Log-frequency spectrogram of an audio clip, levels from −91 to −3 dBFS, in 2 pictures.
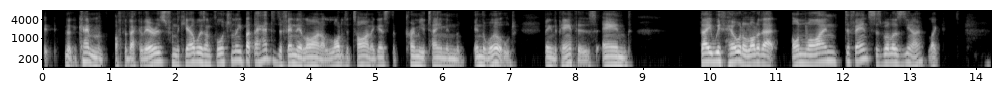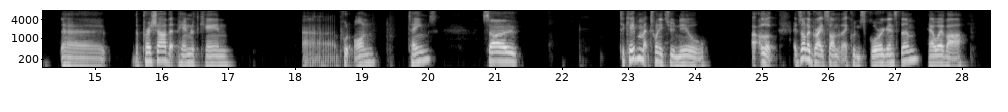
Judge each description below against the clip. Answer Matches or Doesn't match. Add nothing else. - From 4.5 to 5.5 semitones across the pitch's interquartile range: Matches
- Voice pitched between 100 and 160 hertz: Matches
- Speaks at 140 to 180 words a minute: Matches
